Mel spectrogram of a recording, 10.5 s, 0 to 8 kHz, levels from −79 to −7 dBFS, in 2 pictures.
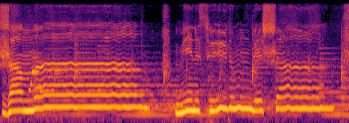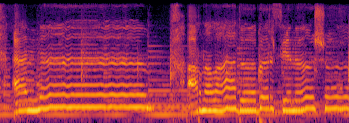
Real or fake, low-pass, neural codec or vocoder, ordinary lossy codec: real; 7.2 kHz; none; none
